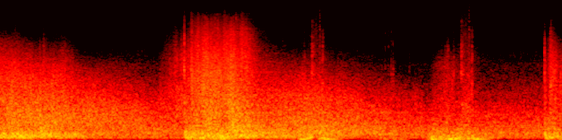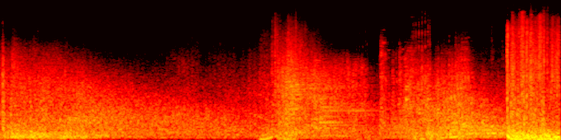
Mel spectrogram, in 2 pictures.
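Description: Naval battle in a video game: repeated heavy booms of ship cannon fire and explosions, with several loud blasts and rumbling aftermath layered over continuous combat din.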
